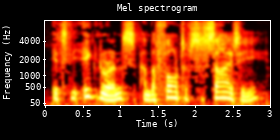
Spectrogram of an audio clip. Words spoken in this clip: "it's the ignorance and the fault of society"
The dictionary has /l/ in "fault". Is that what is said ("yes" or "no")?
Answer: yes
